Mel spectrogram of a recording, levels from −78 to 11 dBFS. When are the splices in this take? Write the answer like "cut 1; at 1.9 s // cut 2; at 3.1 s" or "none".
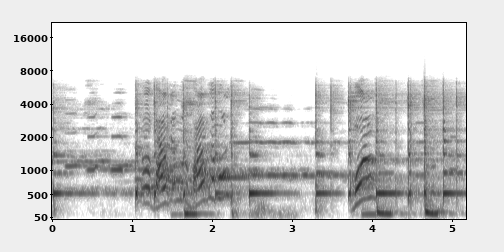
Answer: none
